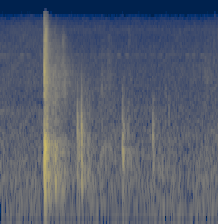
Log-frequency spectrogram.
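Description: A baseball smacking into a catcher's mitt once, sharply, about half a second in, followed by a few lighter knocks.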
